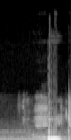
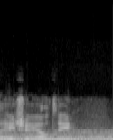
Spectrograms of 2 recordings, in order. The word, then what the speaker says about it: Halt: Holt or Halt? It depends which version of it you're reading. But it's spelled H-A-L-T. Okay. Like that.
